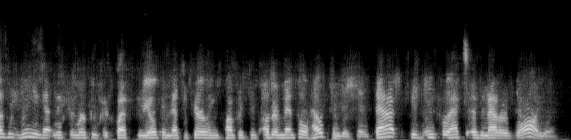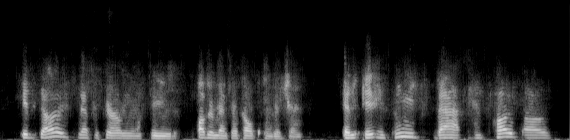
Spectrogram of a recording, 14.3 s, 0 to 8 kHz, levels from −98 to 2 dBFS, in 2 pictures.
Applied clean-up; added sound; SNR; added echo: neural mask model Resemble Enhance denoiser.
